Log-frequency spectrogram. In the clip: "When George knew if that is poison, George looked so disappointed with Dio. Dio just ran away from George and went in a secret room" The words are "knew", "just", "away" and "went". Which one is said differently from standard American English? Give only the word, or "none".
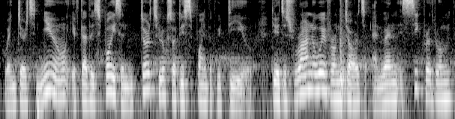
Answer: went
